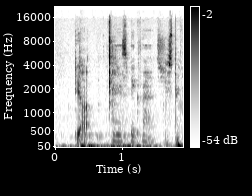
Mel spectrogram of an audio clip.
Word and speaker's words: Diotte: eric yes eric eric diat is it a silent t it's it's a french name so it's if you want to be french about it yeah but english it's diot you speak french you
